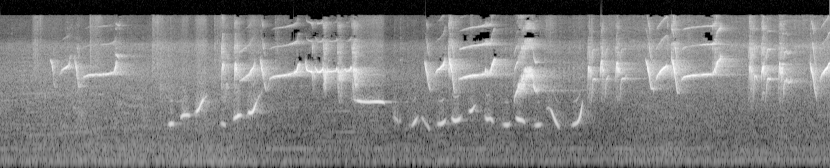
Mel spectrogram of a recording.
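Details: Oriental magpie-robin singing a rival duel in the forest: a varied, rich run of whistled notes, sharp upslurs and downslurs and quick trills, phrases switching constantly over eight seconds with hardly a pause.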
